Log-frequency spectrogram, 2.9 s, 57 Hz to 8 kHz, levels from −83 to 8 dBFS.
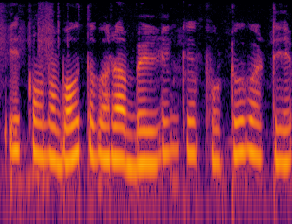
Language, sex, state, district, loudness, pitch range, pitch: Hindi, female, Bihar, East Champaran, -16 LUFS, 235-275 Hz, 255 Hz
